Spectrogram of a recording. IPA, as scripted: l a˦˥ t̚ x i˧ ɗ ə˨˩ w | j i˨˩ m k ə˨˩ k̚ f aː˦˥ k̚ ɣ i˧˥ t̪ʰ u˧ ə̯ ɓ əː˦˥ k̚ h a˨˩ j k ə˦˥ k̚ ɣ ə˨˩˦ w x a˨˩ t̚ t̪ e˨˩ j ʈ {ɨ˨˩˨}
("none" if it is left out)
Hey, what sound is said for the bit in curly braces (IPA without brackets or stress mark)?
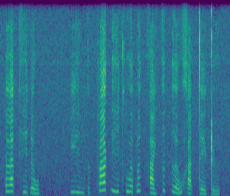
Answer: ɨ˨˩˨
